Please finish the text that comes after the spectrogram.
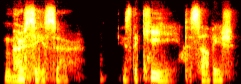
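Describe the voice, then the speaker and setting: A man playing a pious, quietly menacing medieval inquisitor in a dramatic script read, measured in manner. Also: fairly low pitch, breathy edge, heavily acted, rough recording. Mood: pious, pitying.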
